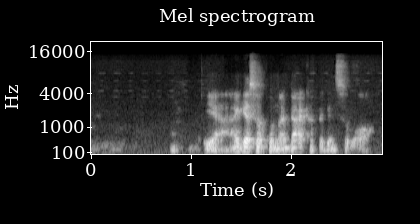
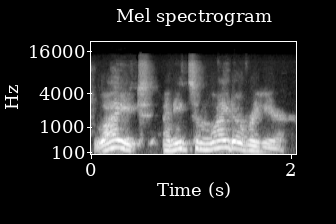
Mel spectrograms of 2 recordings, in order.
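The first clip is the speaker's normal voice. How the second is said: loud call for light; 5 semitones higher, 8 dB louder than usual. Acted. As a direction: shout it across the dark. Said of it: "call out".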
